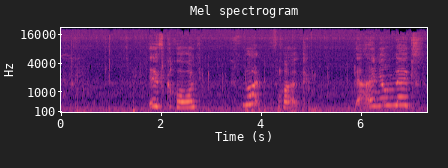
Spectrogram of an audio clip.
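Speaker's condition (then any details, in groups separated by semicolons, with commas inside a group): Cerebral palsy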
